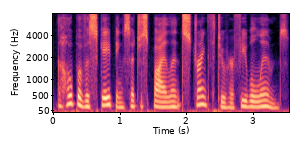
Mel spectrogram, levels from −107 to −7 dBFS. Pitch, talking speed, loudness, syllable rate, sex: 175 Hz, 220 wpm, -17 LUFS, 4.7 syllables/s, female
